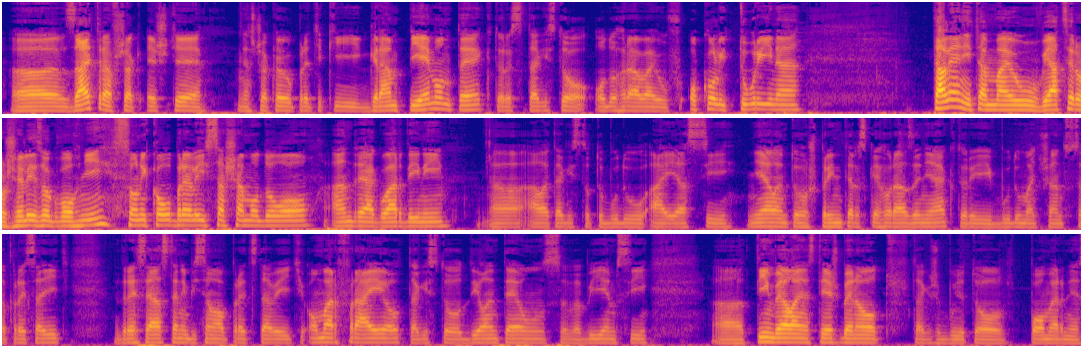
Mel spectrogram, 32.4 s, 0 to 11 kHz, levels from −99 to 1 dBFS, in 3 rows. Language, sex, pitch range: Slovak, male, 110-130 Hz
